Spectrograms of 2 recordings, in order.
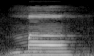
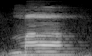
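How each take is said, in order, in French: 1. La hauteur reste haute et stable. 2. La hauteur reste haute et stable.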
